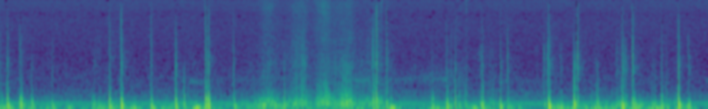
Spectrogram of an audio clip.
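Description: Long white-polished nails of both hands tap a thin, solid, flat lime-green plastic cutting mat lying on a table. The taps come as quick, dull, low clicks that die away almost instantly, with a softer, denser patch of rapid tapping in the middle. A steady low hum runs underneath throughout.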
